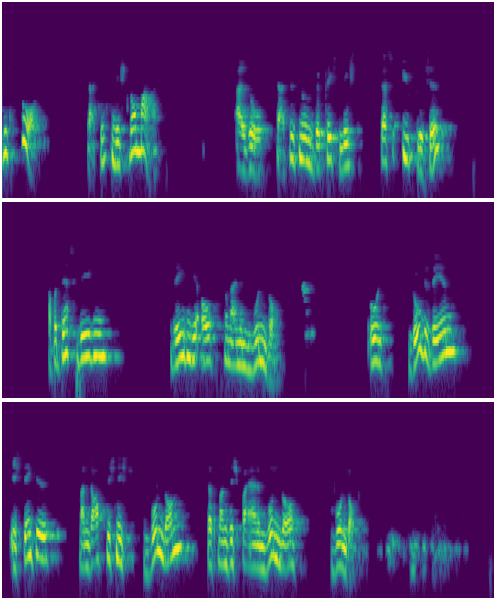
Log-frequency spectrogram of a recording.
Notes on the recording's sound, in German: Predigt aus dem Gottesdienst vom 24.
